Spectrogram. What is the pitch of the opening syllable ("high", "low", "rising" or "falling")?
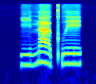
low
